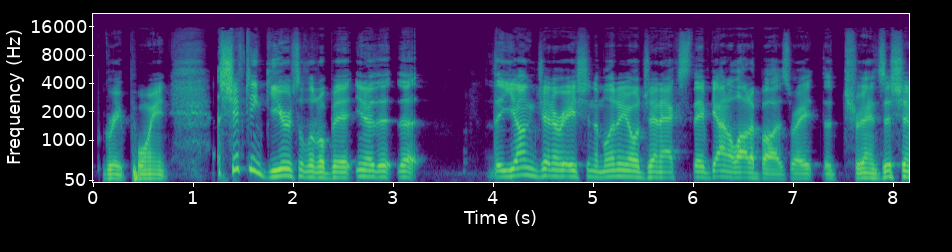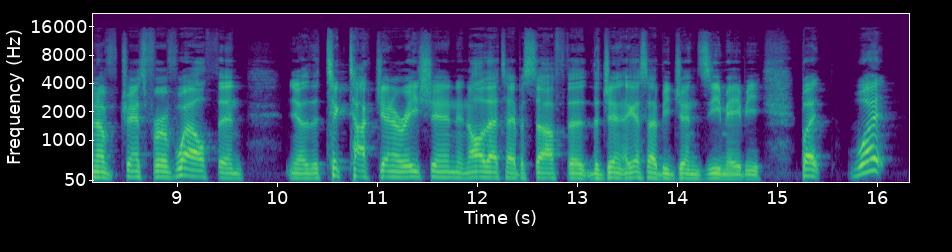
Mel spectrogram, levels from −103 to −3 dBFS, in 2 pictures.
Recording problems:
none

